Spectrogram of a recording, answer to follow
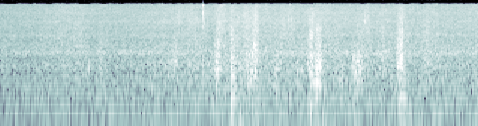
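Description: Steady hiss, growing slightly louder, with a handful of short soft knocks in the second half.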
